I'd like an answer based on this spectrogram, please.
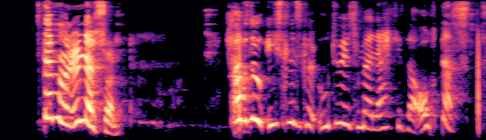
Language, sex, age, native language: Icelandic, female, 11, Icelandic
